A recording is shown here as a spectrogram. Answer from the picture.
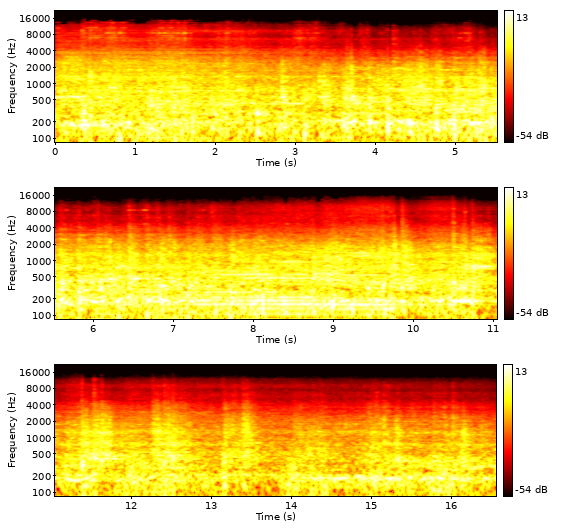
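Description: Passenger coaches rolling past at close range: a steady rumble of wheels on rail, with a clatter of wheels clicking over the rail joints from about ten seconds in. The sound eases a little near the end as the train goes by.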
